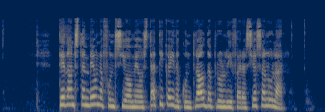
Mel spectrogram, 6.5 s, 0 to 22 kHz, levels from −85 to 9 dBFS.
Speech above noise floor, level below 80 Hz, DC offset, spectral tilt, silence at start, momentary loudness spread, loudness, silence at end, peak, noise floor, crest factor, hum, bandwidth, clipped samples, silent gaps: 51 dB; -70 dBFS; under 0.1%; -4 dB/octave; 0.7 s; 6 LU; -24 LUFS; 0.85 s; -8 dBFS; -75 dBFS; 18 dB; none; 11.5 kHz; under 0.1%; none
